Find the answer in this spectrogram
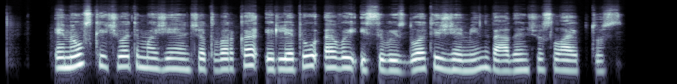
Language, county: Lithuanian, Šiauliai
